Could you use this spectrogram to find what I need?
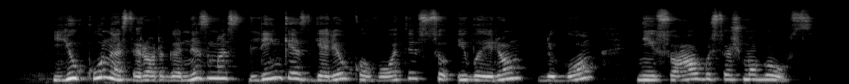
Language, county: Lithuanian, Kaunas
